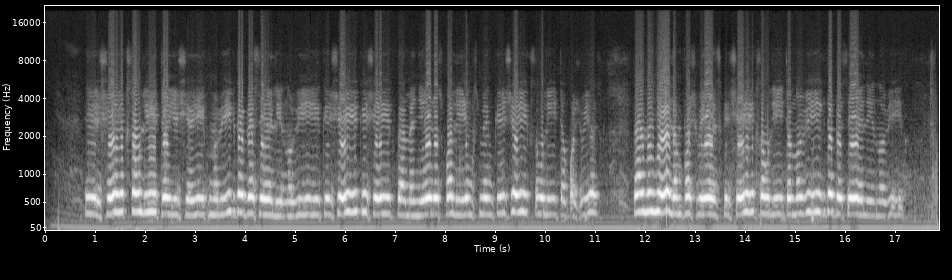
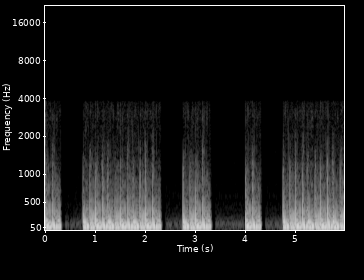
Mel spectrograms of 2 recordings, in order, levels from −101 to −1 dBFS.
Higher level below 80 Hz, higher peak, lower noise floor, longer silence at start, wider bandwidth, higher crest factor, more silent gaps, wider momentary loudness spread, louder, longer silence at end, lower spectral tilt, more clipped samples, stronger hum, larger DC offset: second, -38 dBFS vs -26 dBFS; first, -4 dBFS vs -12 dBFS; second, -40 dBFS vs -72 dBFS; first, 0.25 s vs 0 s; first, 9.8 kHz vs 1.5 kHz; about the same, 8 dB vs 12 dB; second, none vs 2.35-2.40 s, 3.36-3.40 s, 4.36-4.40 s; first, 11 LU vs 8 LU; first, -13 LUFS vs -27 LUFS; about the same, 0.05 s vs 0 s; second, -5.5 dB/octave vs -14 dB/octave; neither; neither; neither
